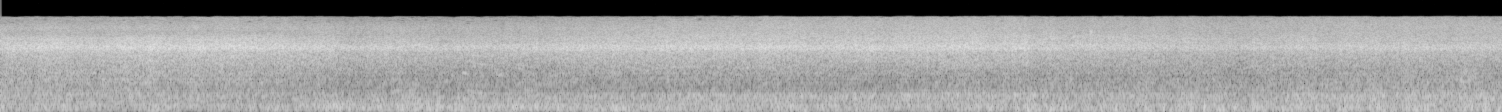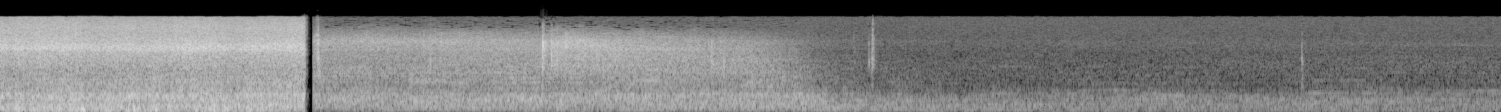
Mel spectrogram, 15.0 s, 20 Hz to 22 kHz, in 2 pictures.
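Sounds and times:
wind buffeting microphone: 0:00.0 - 0:09.1
ocean surf breaking: 0:00.0 - 0:12.1.

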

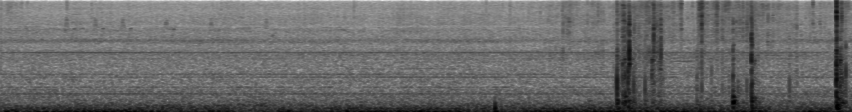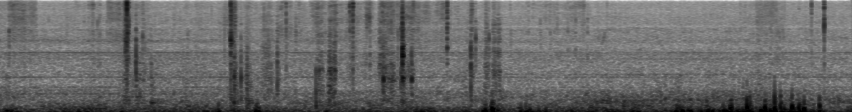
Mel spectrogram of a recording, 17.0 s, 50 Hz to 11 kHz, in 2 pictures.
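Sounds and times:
low background rumble: 0:00.0 - 0:17.0
plastic parts clicking and knocking: 0:06.1 - 0:08.7.

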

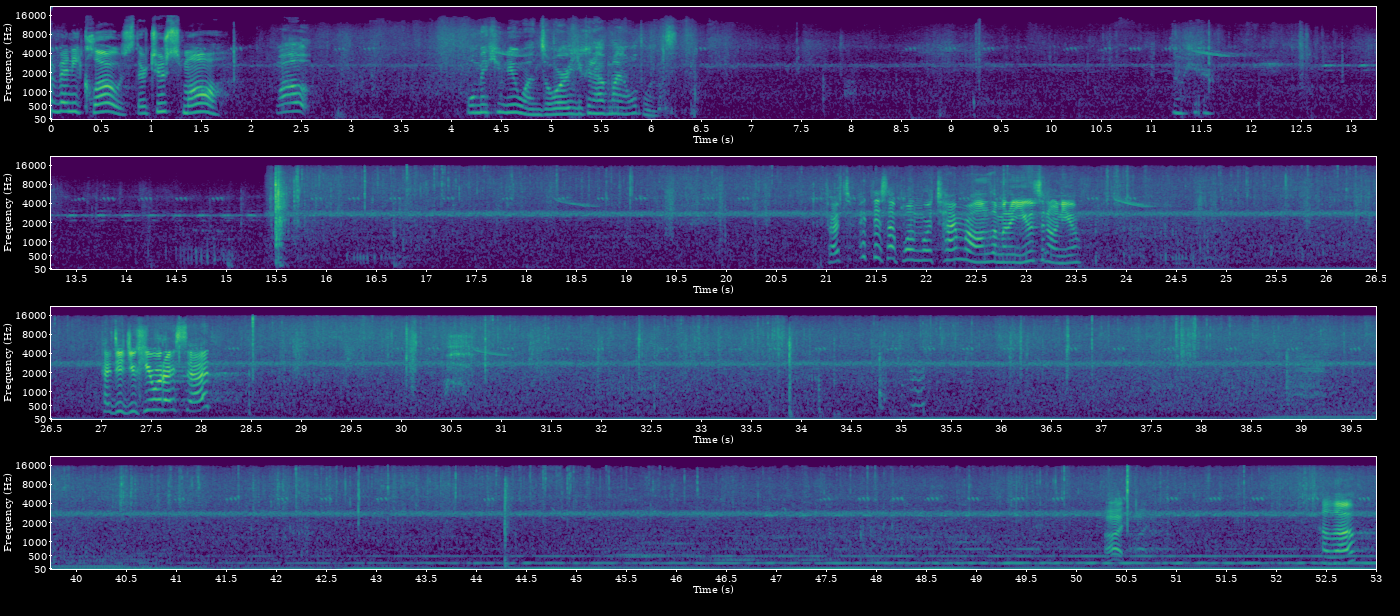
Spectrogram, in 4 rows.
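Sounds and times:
insects trilling: 0:00.0 - 0:53.0
faint chirps: 0:11.1 - 0:53.0
low rumble: 0:20.4 - 0:53.0.

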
